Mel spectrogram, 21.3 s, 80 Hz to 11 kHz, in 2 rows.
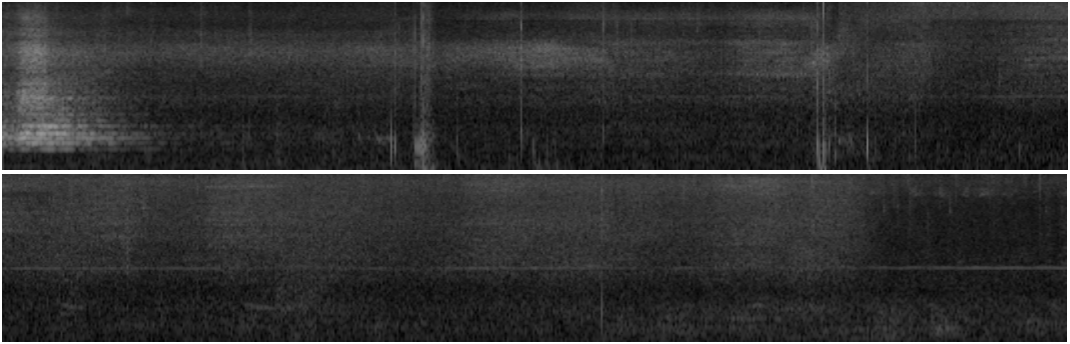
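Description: Steam locomotive 2705's whistle, several tones sounding together, cutting off about a second in. It is followed by a steady hiss of steam from the engine, with two short knocks about four and eight seconds in.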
